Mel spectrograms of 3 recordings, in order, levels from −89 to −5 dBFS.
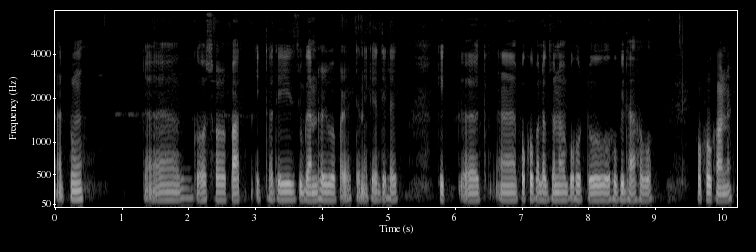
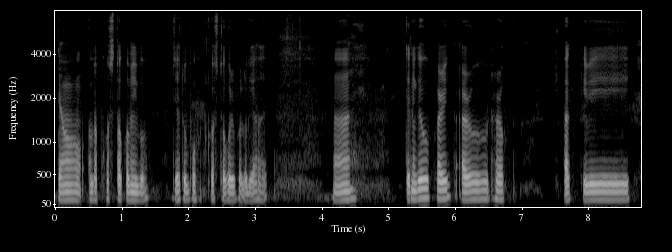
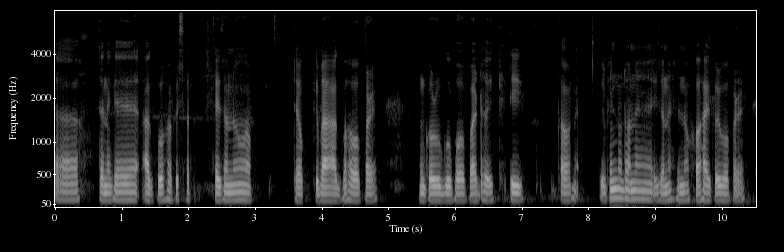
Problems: background sounds at intervals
